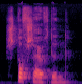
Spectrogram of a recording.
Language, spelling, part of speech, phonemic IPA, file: Dutch, stofzuigden, verb, /ˈstɔf.ˌsœy̯ɣ.də(n)/, Nl-stofzuigden.ogg
- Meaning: inflection of stofzuigen: 1. plural past indicative 2. plural past subjunctive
